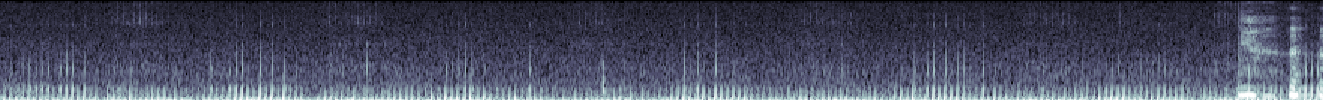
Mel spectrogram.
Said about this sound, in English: So is she wanting to say hello yet? She's definitely a purrer, but yeah, don't get too many meows out of her.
